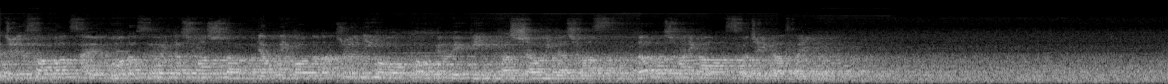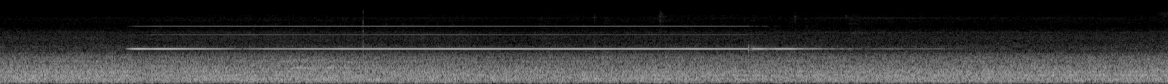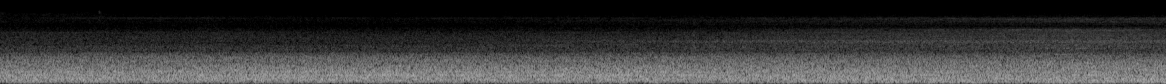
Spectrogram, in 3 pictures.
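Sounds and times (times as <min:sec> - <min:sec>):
high-pitched tone: 0:13.0 - 0:21.2.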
